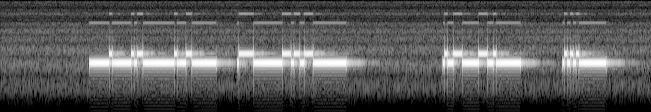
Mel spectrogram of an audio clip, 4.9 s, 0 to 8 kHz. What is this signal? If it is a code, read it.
TTY/TDD text telephone tones (45.45 baud Baudot), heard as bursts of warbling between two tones, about 400 Hz shift, 1600 Hz centre. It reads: BUT MANY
